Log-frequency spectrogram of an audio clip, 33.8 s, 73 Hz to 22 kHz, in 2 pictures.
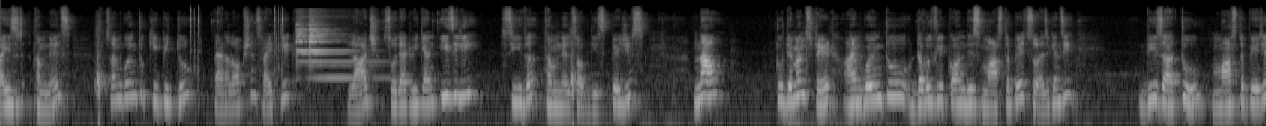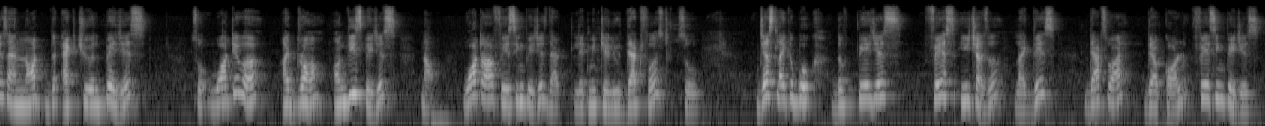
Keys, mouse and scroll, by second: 1.3 right click, 2.8 click, 12.2-18.8 drag, 18.8 scroll up 1, 22.4 scroll down 1.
